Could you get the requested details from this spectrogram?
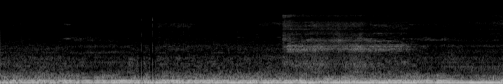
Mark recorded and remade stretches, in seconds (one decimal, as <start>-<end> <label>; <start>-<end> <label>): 0.0-0.7 recorded; 0.7-1.3 remade; 1.3-3.1 recorded; 3.1-3.7 remade; 3.7-4.2 recorded; 4.2-5.0 remade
